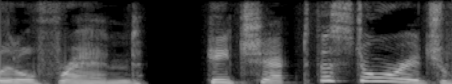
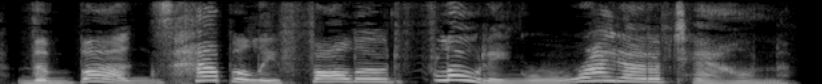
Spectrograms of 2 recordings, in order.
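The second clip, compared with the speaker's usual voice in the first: ordinary delivery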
